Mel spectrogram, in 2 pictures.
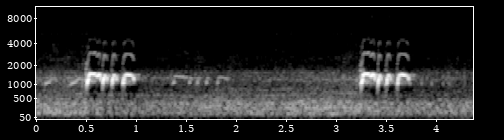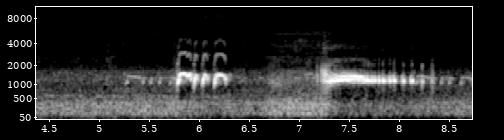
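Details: Zebra dove calling in breeding condition, a lure to prompt another bird to answer: phrases of four or five rapid, mellow, harmonic coos, repeated about every two and a half seconds, softer trailing notes between, and a longer buzzier burst near the end.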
